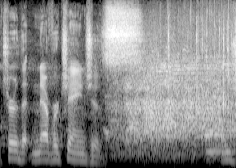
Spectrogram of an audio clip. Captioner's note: laughter; applause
